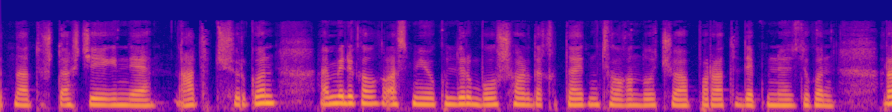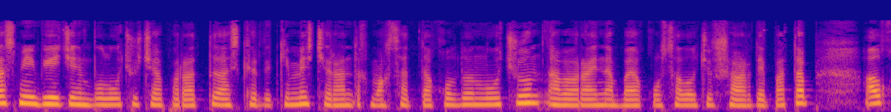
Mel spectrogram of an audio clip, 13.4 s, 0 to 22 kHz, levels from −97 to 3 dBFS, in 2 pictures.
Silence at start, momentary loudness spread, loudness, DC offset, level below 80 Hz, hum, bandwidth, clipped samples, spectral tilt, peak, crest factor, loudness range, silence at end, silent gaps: 0.1 s; 8 LU; -26 LUFS; under 0.1%; -60 dBFS; none; 11.5 kHz; under 0.1%; -6 dB/octave; -8 dBFS; 18 dB; 2 LU; 0.05 s; none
